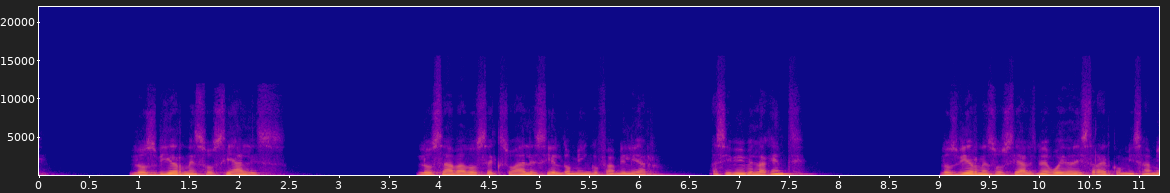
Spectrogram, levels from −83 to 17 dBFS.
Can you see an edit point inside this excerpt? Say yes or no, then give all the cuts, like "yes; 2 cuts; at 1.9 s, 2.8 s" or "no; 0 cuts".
no; 0 cuts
